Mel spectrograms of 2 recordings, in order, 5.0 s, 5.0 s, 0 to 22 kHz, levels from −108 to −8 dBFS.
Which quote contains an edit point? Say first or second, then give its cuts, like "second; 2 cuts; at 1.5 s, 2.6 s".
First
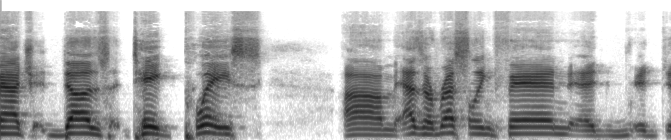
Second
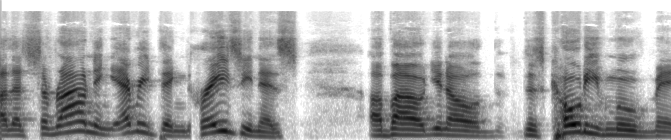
second; 2 cuts; at 1.4 s, 3.9 s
